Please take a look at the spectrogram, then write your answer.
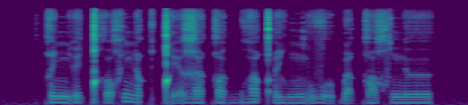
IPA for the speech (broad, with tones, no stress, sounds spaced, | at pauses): q ə˨ ɲ ə̰˦ e̯ ǃʰ o̰˦ χ ɲ ɵ˨˦ q ǃ ḛ˨ ʁ e˨ q o˨ ɡ͡b ɔ̤˦ o̯ qʼ ʏ˨ ʎ ŋ͡m o̰˦ v o̰˦ ɓ ə̰˨ q o˨ χ n ɵ˦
